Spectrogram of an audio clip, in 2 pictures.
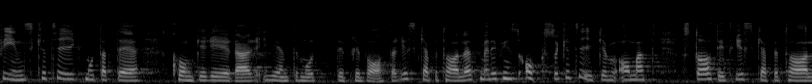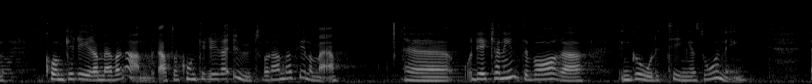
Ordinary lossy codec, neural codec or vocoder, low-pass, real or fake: none; none; 7.2 kHz; real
